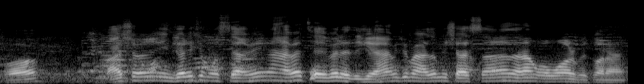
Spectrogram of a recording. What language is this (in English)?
Persian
